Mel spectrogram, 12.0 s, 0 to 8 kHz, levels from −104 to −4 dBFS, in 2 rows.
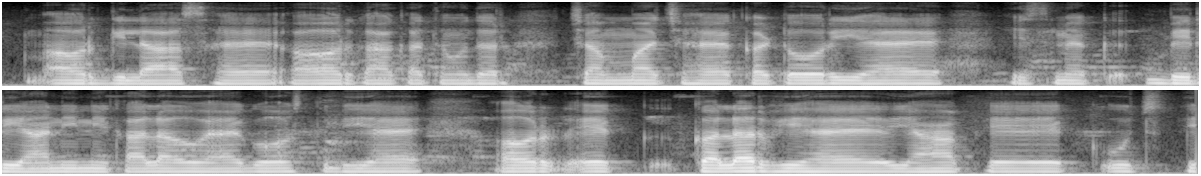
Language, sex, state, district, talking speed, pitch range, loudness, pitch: Hindi, male, Chhattisgarh, Balrampur, 145 wpm, 105-110 Hz, -17 LUFS, 105 Hz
